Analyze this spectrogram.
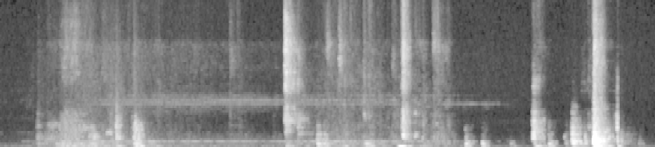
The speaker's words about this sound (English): Is there something going on and off that's giving like a wee kind of sound? Yeah. Yeah. Do you have a refrigerator?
